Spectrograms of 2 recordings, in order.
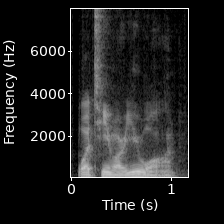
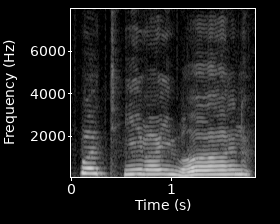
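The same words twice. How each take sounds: First: Put-on lightly menacing, well below the kid's squeal; mock scary voice. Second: High, drawn-out mock-scared kid voice; imitating terrified kid. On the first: Tall camper towering over a kid in the woods, playfully scary. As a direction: intimidate the kid with understated menace. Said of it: "In my most scary voice". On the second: Small kid challenging a much taller camper in the woods, mock-terrified. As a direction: squeal it slowly like a frightened little kid. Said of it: "already terrified of me".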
